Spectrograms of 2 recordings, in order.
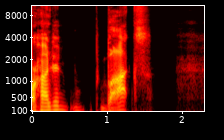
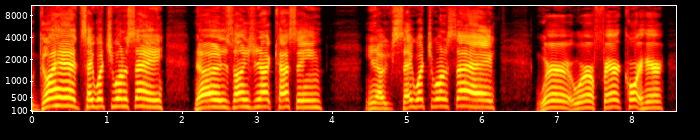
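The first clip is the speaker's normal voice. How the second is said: much higher and louder throughout, sarcastic; mock yell; 11 semitones higher, 9 dB louder than usual. Mocking her fake fair-court speech, loud and high. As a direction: hammer it out as a bullying official.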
